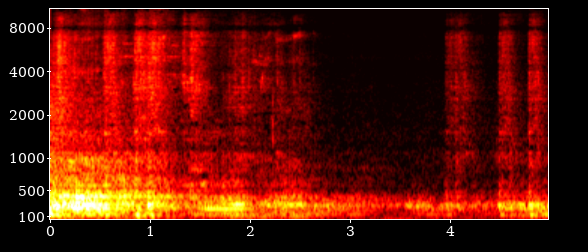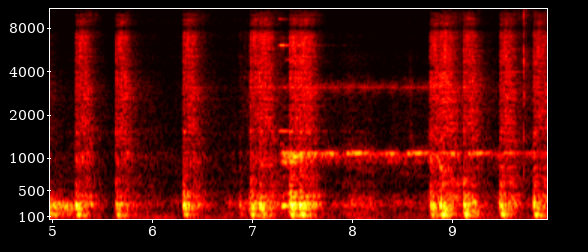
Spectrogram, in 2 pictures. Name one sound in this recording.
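Quick footsteps patter on ground from a video game.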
